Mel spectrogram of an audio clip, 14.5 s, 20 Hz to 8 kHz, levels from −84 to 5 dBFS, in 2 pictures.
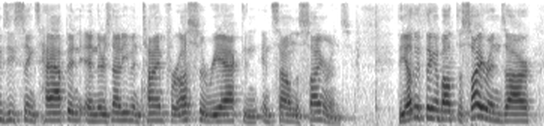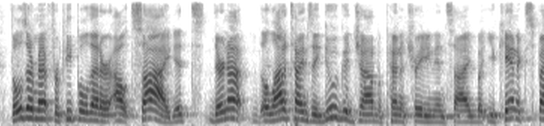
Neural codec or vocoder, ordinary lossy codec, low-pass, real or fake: none; Opus, 64 kbps; 7.2 kHz; real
